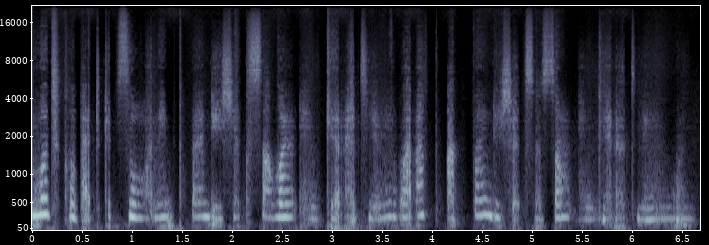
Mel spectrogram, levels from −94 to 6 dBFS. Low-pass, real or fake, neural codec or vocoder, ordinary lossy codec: none; fake; codec, 44.1 kHz, 0.9 kbps, DAC; none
